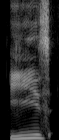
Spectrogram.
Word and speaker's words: Ys: Ease X, that's YS, that's how you pronounce Ease.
